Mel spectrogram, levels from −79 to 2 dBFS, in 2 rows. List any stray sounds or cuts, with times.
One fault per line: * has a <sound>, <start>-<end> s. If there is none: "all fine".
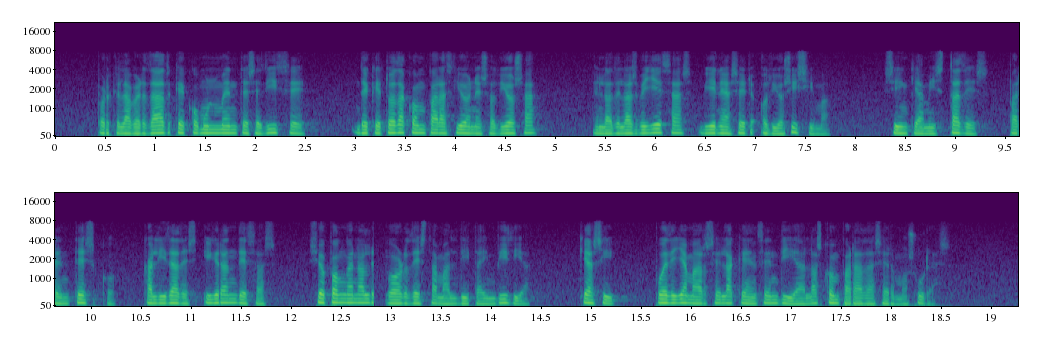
* has a dropout, 12.8-13.0 s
